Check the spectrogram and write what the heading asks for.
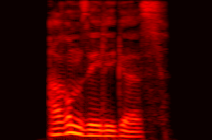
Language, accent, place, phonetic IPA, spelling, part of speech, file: German, Germany, Berlin, [ˈaʁmˌzeːlɪɡəs], armseliges, adjective, De-armseliges.ogg
- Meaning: strong/mixed nominative/accusative neuter singular of armselig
